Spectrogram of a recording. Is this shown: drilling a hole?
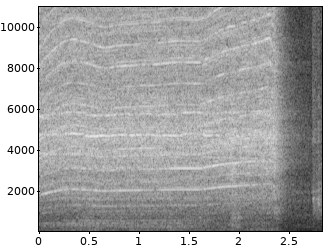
yes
